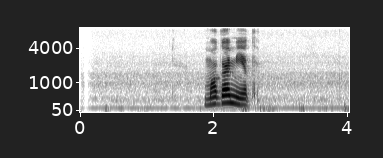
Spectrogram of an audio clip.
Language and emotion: Russian, neutral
